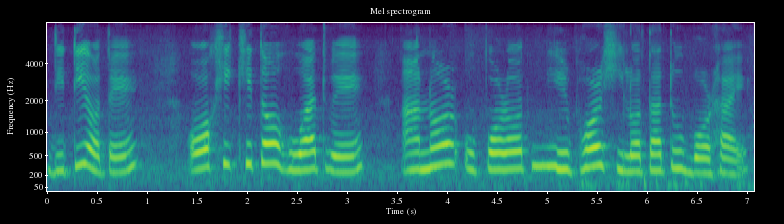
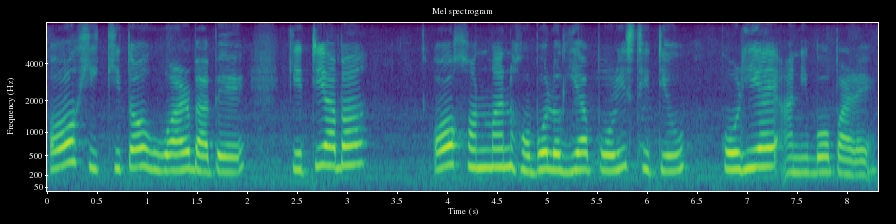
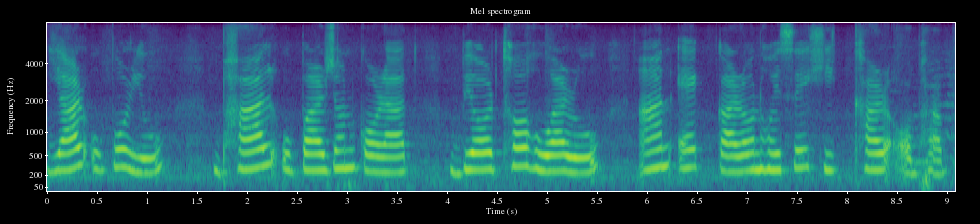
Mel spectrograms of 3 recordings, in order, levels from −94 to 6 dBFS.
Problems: none marked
